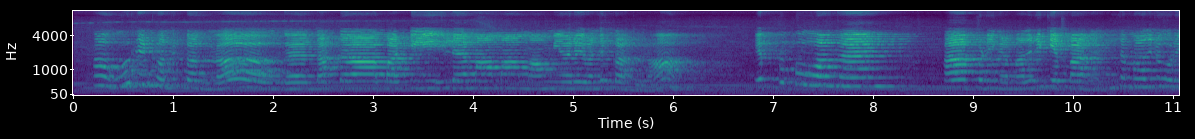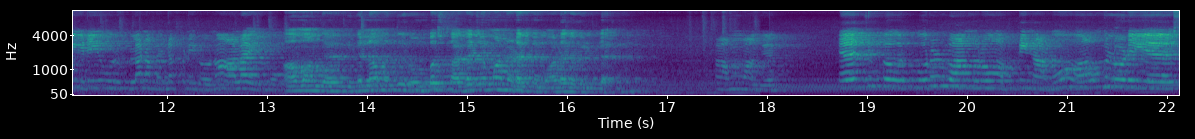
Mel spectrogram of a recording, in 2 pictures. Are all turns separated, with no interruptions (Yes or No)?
Yes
